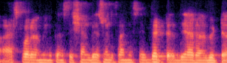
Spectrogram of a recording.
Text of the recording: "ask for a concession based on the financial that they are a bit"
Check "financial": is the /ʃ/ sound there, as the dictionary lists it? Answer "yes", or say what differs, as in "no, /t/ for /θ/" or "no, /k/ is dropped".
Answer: no, /s/ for /ʃ/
